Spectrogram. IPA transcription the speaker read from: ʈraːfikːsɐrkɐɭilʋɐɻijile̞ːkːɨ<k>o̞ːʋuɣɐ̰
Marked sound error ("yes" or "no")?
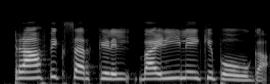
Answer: yes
